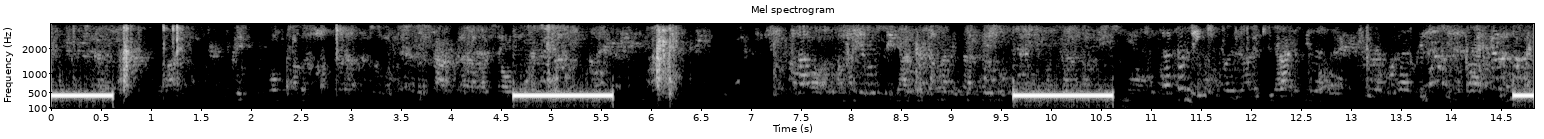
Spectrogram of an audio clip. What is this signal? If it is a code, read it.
Ringback tone (Europe, 425 Hz), with speech.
